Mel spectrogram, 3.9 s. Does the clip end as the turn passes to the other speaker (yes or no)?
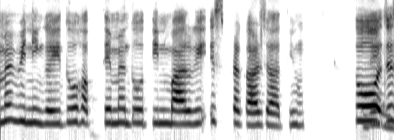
no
